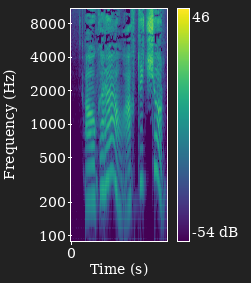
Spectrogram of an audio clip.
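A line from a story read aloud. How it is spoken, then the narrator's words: Crying out. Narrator (Russian): вскрикнул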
